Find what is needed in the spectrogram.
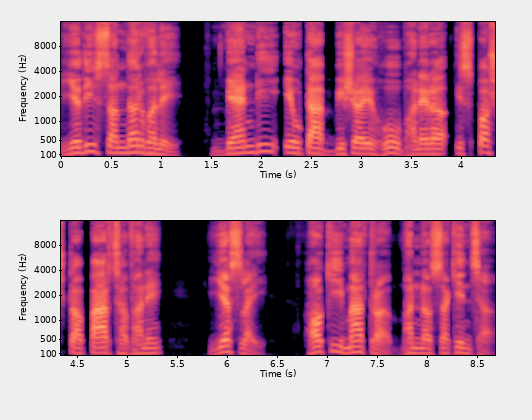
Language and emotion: Nepali, neutral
